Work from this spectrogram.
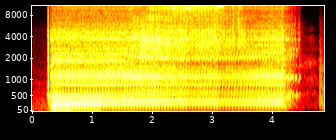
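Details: Toyota Tacoma with newly wired ARB air compressor on Desert Does It underseat mount, first test with truck on: kicks on at once, steady even motor hum with a high buzz for about four seconds, then stops cleanly; wiring good, healthy.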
